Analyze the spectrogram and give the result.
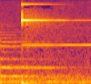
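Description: A single prayer chime is struck once at a chapel service to call young children to prayer, ringing out with a clear, bright tone that slowly fades, heard alone and fairly quiet with no talking.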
